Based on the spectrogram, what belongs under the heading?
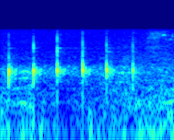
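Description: Five light, evenly spaced taps of metal on a horse's hoof wall give short, solid, dull notes: normal hoof percussion with no hollow sound.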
